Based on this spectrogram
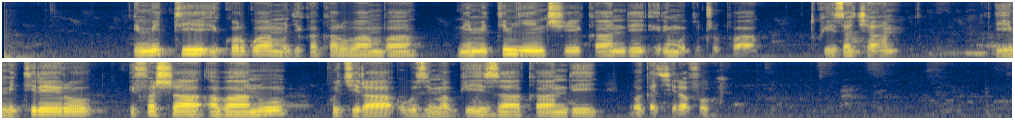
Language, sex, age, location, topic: Kinyarwanda, male, 25-35, Huye, health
